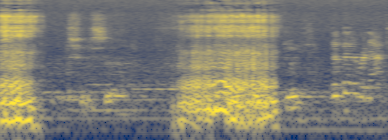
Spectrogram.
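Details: A woman snoring in her sleep, though she says she does not snore: loud, rough, rattling inhaled snores with quieter pauses between them.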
